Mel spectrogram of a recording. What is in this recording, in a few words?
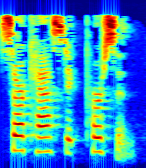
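"sarcastic person", English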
